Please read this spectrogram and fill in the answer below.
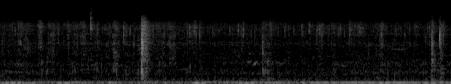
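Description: A heavy kassi digging hoe chopping into loose earth, with one hard strike about a second and a half in and fainter knocks and crumbling of clods around it, over a steady low hum.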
